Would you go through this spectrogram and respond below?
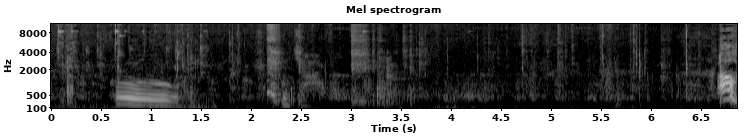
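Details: Alaskan Malamute pulling a beach bike along a river gives one drawn-out harmonic whining 'woo' that dips slightly in pitch over half a second. Scattered faint rustles follow, and a short, sharp rising yelp closes the stretch.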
